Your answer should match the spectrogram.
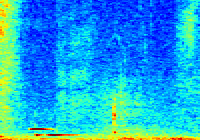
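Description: Near silence, with a faint short electronic chime early on: a brief high note followed by a slightly longer lower note. It is the phone's alert that it has started charging on the wireless pad.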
